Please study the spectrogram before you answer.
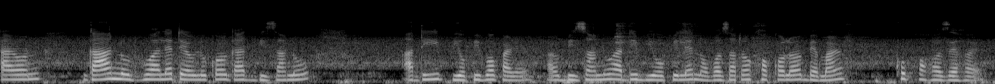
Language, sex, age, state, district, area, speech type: Assamese, female, 18-30, Assam, Nagaon, rural, spontaneous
